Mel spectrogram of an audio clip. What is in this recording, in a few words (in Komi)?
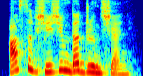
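асыв сизим да джынсянь, female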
